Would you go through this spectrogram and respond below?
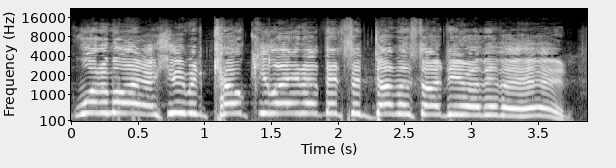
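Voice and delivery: high, loud sarcastic outrage; mock her plan with loud scorn; scornful retort. Husband scoffing loudly at his wife's weighing method. Arguing with wife over ham.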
